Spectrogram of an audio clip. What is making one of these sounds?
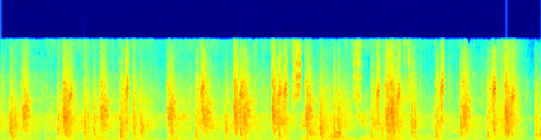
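Game fire spells roar and crackle in a fierce battle.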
